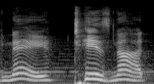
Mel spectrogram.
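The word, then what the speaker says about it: Neitiznot: See, if you say it like nay t not and yah tiso, it's supposed to sound like no it is not and yeah, it is so.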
